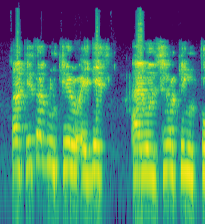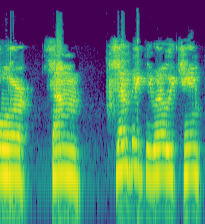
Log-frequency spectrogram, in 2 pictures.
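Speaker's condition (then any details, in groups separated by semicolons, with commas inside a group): Cerebral palsy; wheelchair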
